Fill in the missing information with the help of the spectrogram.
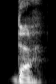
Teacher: the letter D is just like a T, except your vocal cords are vibrating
